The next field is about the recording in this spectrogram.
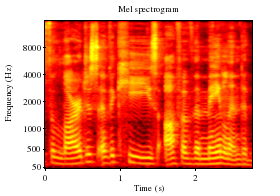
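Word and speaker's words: Caye: so they have these Keys it's it's spelled c a ye so it looks like K but I'm pretty sure it's pronounced key so we're on Amber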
